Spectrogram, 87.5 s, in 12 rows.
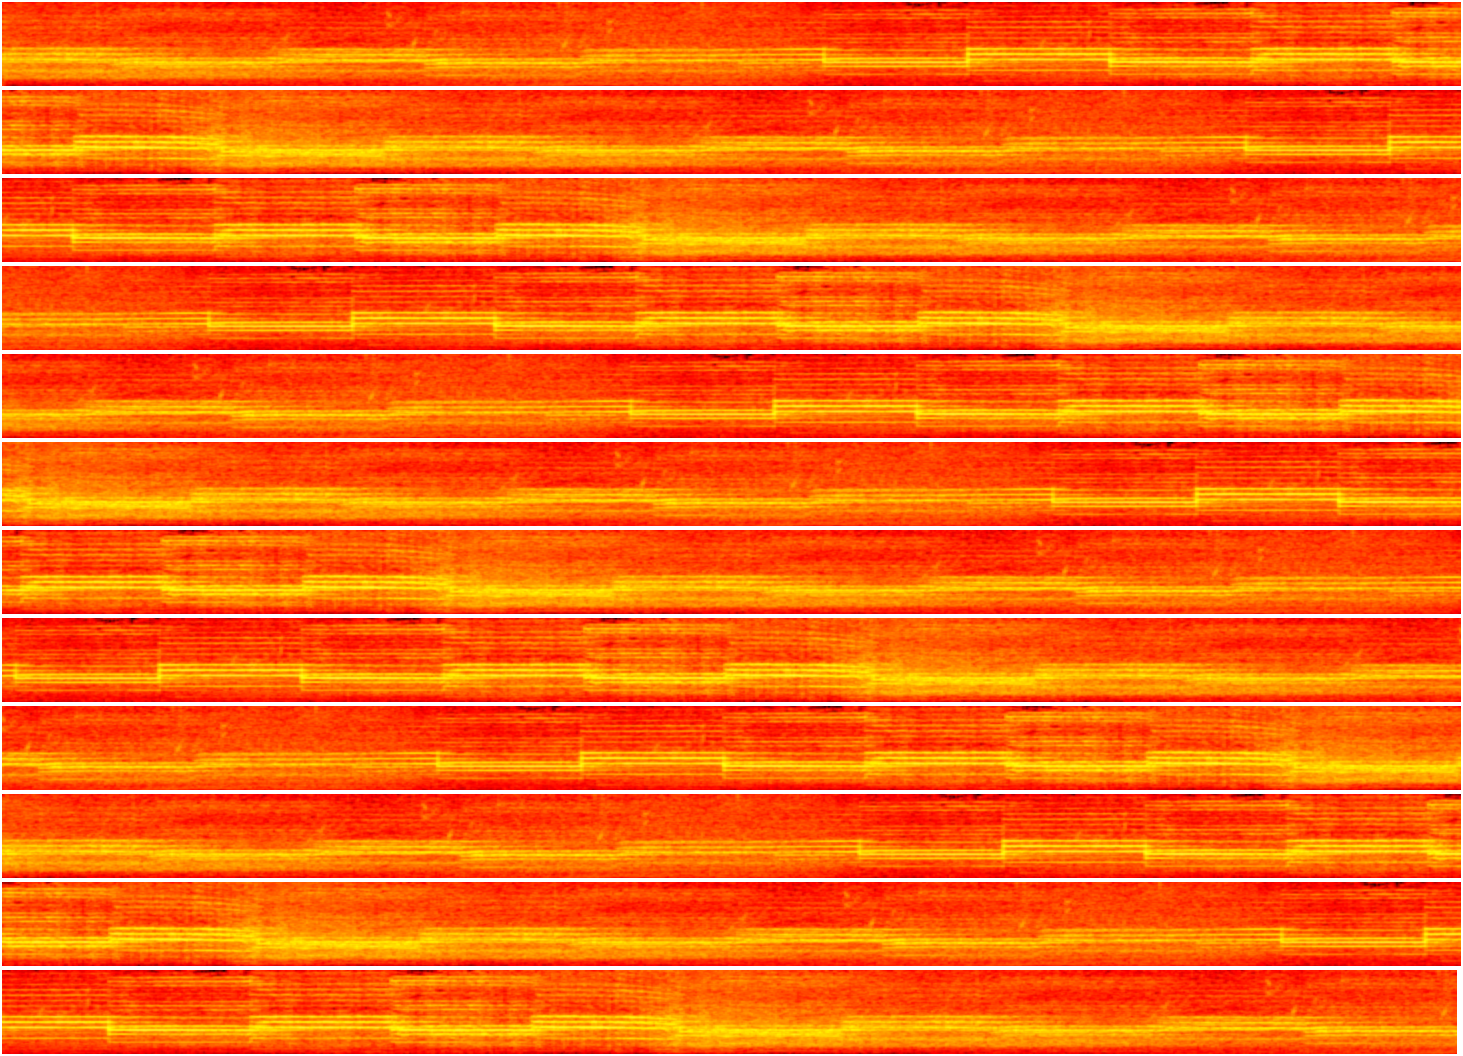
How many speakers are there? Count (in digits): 0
